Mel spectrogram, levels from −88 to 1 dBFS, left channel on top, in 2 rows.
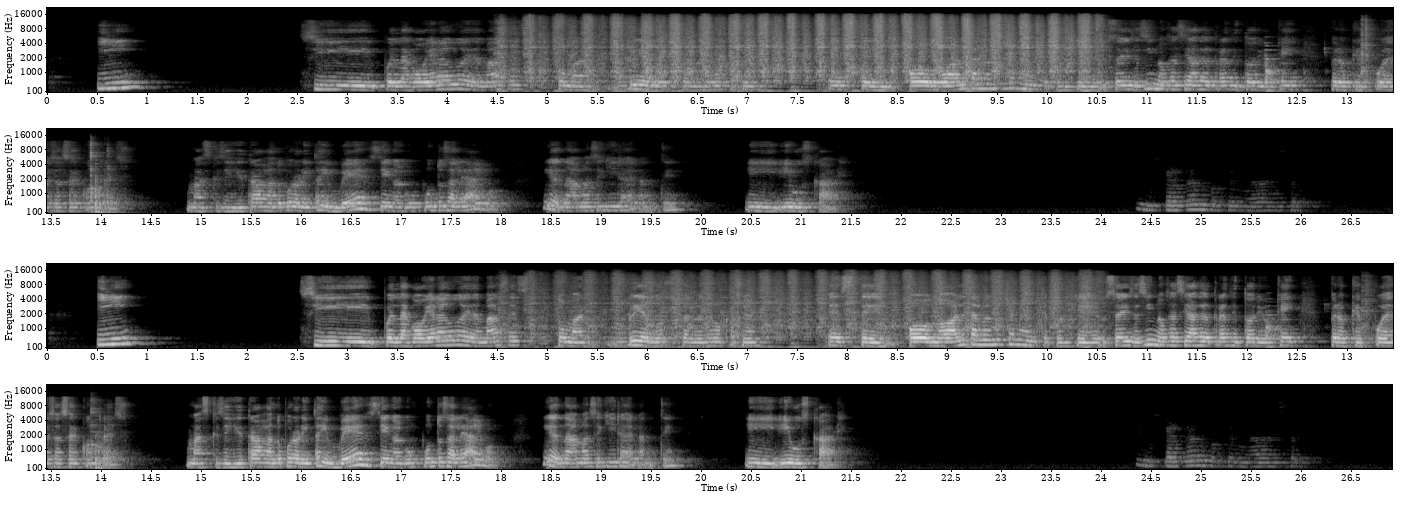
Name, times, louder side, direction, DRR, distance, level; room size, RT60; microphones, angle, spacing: voice 1, 0.5-0.9 2.5-4.7 5.1-7.1 7.8-12.5 12.8-14.2 14.9-17.9 18.4-19.7 20.4-21.4, right 4 dB, 55° right, 8 dB, 0.4 m, -26 dB
sound 1, 4.5-10.6 12.2-12.8 13.1-13.2 13.9-14.1, left 5 dB, 30° left, 0.4 m, -32 dB
voice 2, 24.3-25.9, left 2 dB, 15° right, -3 dB, 0.9 m, -48 dB
5.5 x 2.3 x 2.7 m, 0.65 s
head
